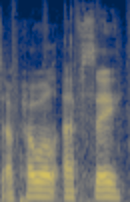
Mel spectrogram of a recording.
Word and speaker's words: APOEL: So the first team in Group P, official club from Cyprus, Apoel FC. That's how you pronounce it.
